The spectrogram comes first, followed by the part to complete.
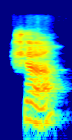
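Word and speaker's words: श: The right way to pronounce sha, sha, the place of origin is similar to that of chakara, cha, sha. It is plain sha, where, for example, we use Shankara, Shiva, and so on.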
